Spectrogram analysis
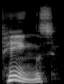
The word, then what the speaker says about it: PGNCS: navigation and control systems pgncs pronounced pings was initialized with data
